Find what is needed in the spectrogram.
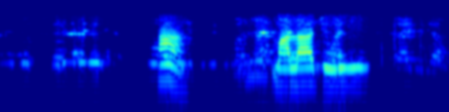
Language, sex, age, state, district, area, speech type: Bengali, female, 30-45, West Bengal, Uttar Dinajpur, urban, conversation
